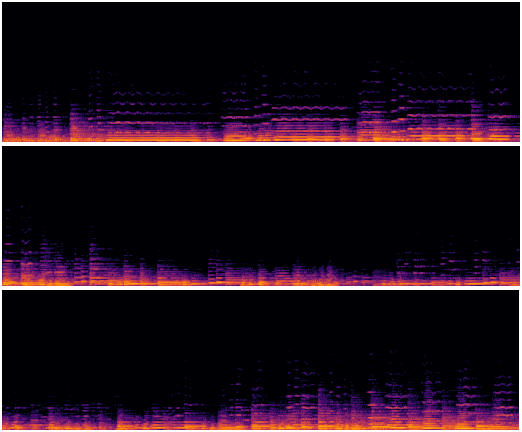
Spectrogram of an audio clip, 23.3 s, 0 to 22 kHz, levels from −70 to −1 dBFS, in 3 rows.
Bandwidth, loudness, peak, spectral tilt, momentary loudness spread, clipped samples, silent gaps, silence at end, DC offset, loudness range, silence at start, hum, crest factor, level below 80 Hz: 9.6 kHz; -22 LUFS; -6 dBFS; -6.5 dB/octave; 8 LU; under 0.1%; none; 0 s; under 0.1%; 6 LU; 0 s; none; 16 dB; -58 dBFS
